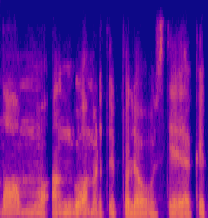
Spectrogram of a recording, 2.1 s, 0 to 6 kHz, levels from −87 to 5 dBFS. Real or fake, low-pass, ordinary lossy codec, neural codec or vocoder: fake; 5.4 kHz; Opus, 24 kbps; vocoder, 22.05 kHz, 80 mel bands, HiFi-GAN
